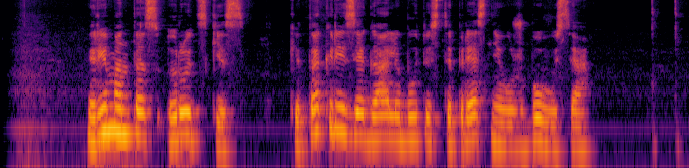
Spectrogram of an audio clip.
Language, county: Lithuanian, Alytus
